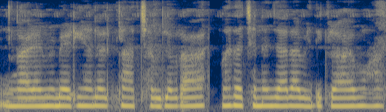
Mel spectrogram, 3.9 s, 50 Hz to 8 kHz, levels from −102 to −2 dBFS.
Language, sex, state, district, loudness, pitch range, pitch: Hindi, female, Chhattisgarh, Korba, -25 LUFS, 215-225 Hz, 220 Hz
